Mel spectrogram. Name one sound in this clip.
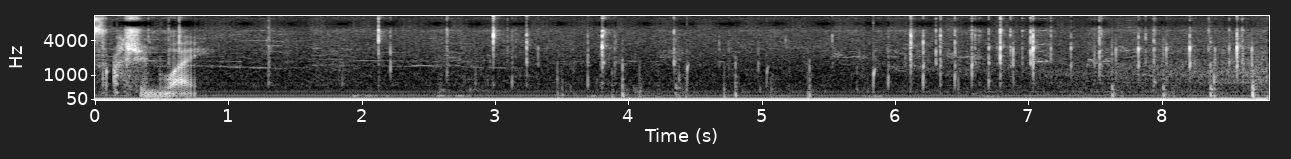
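Wooden blocks knock and crack as they are broken in a game.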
